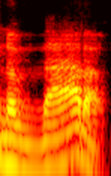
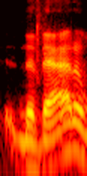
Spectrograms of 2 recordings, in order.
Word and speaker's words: Nevada: All right, Victor, can you touch on Nevada for us? I always say it wrong. Nevada. Nevada. Nevada. Not Nevada. They'll kill you for that.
